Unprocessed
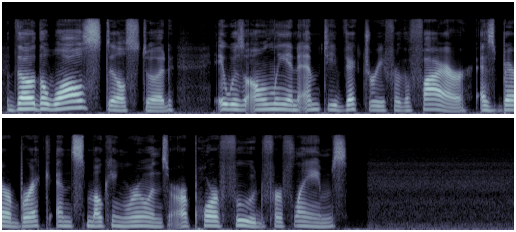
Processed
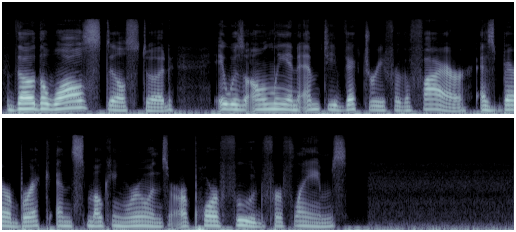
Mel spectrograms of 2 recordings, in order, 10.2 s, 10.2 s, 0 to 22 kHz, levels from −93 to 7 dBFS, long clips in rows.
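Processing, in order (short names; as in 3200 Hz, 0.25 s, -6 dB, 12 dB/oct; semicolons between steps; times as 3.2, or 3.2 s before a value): tilt -4 dB/oct; AM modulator 97 Hz, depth 40%; attack slew limiter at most 520 dB/s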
